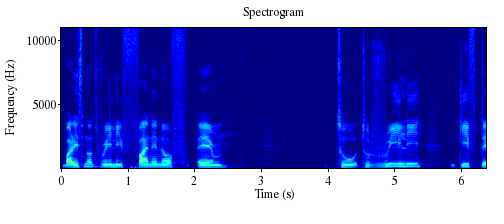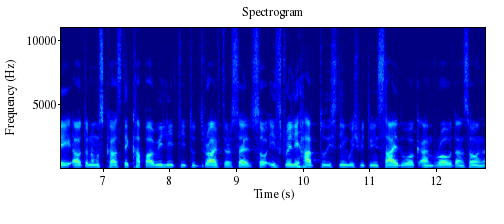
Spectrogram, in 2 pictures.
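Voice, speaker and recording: Smooth-voiced Colombian man giving a talk. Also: mid-range voice, fairly even intonation. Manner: halting, many restarts and fillers, tag "right?". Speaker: conference speaker. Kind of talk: technical conference talk.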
